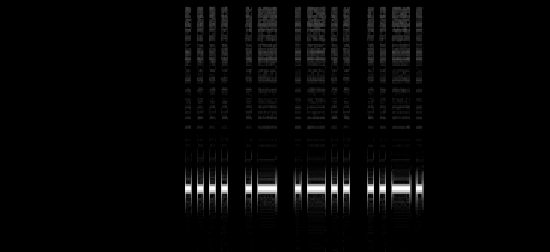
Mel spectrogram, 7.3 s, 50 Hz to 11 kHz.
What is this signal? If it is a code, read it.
Morse code, heard as a keyed tone, about 15 wpm, 800 Hz. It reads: HALF
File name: Alphabetical / Alphabetical mp3s / Hs @13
